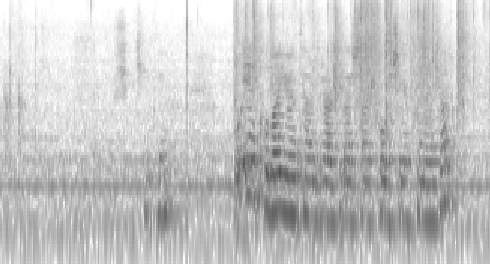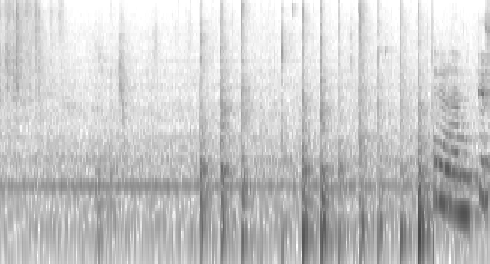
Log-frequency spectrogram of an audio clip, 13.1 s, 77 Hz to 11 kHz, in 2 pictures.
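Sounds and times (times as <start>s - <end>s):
faint steady hum: 0.0s - 13.0s
light taps and pats on dough: 9.1s - 12.4s.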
